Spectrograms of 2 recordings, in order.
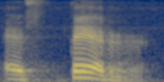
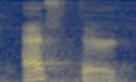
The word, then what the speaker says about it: Esther: In Spanish we say Esther, the opposite, the stress in ter, but this is the opposite. Esther, right?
